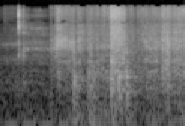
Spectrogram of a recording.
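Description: Hands handling things at a kitchen sink where a knitted garment is soaking: irregular rustling and splashing noise. It starts about two-thirds of a second in, with a few louder scrapes around the middle and near the end.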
